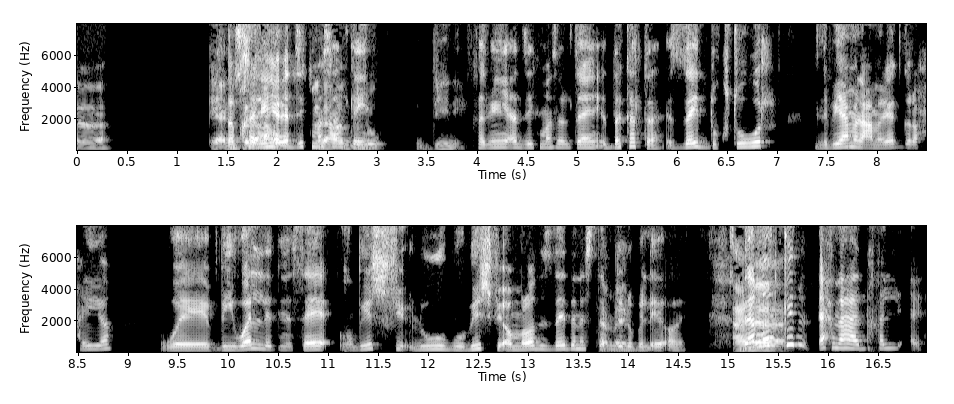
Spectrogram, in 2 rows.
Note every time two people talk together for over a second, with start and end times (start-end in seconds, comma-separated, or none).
1.5-3.0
